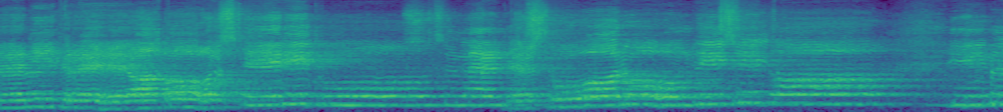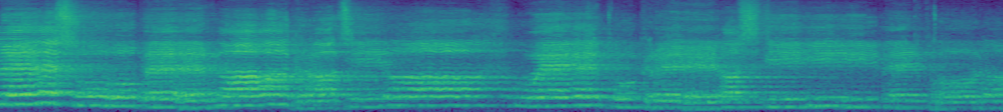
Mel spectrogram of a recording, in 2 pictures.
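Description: A choir singing a slow, sustained choral piece, holding long notes that move in steps, with a brief breath pause about halfway through.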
